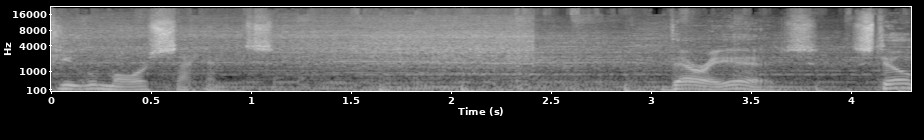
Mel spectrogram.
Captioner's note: chainsaw buzzing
